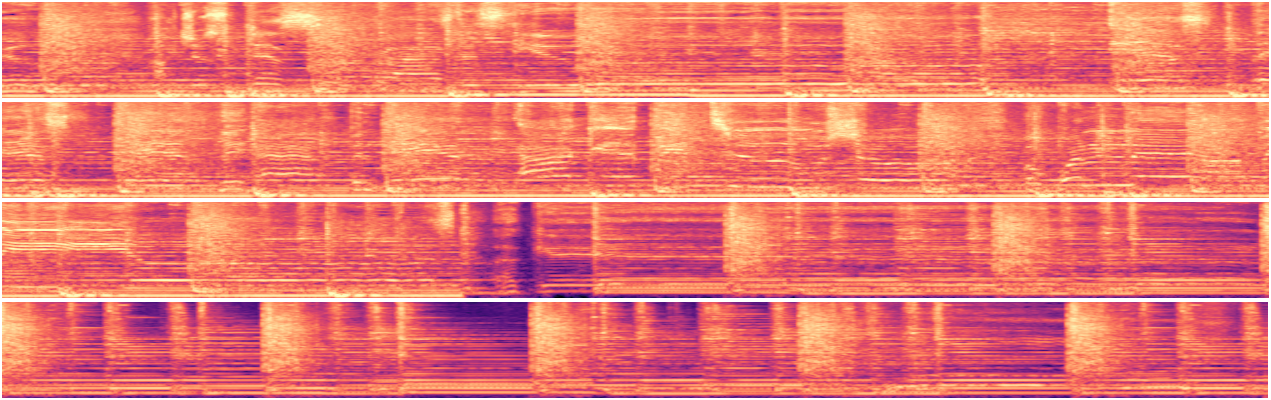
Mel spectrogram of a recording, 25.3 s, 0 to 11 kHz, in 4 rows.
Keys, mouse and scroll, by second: 7.5 scroll down 1, 17.3 typing, 18.2 double click, 20.1 ctrl+t.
